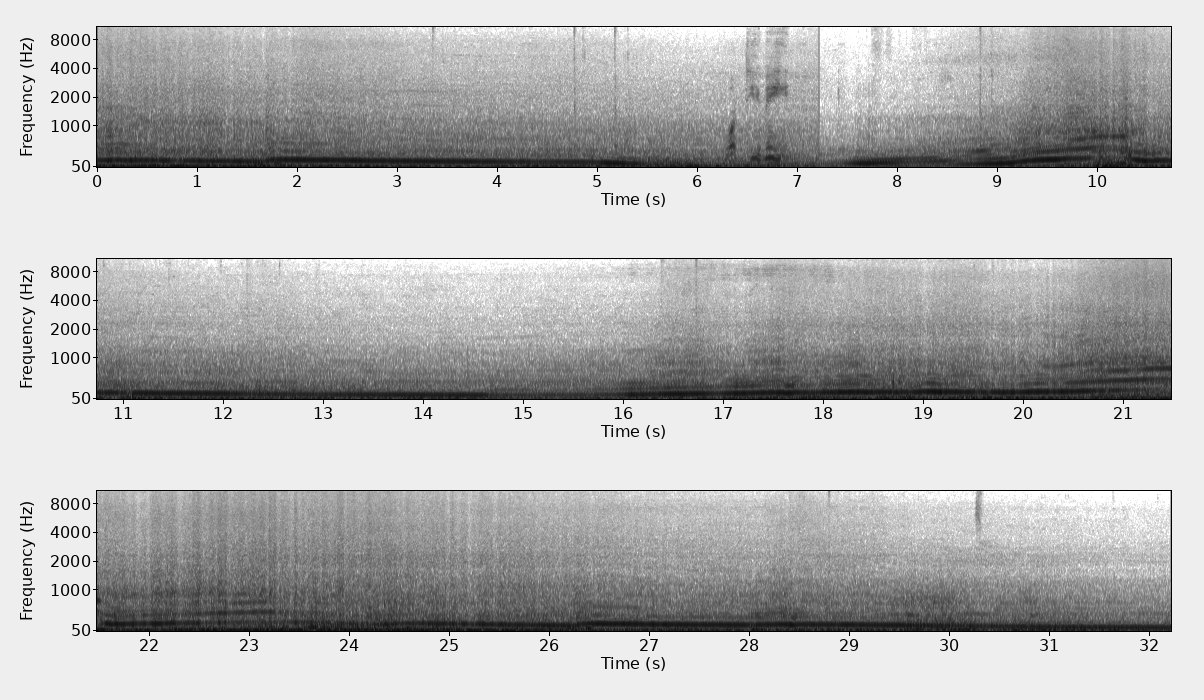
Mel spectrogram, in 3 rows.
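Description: Ferrari Roma Spider's 3.9-litre twin-turbo V8 heard from the open cockpit while driving. The engine note sinks as the revs drop, then climbs steeply twice about eight and ten seconds in. It keeps rising and falling with the revs through the rest, over a steady low rumble of road and wind.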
